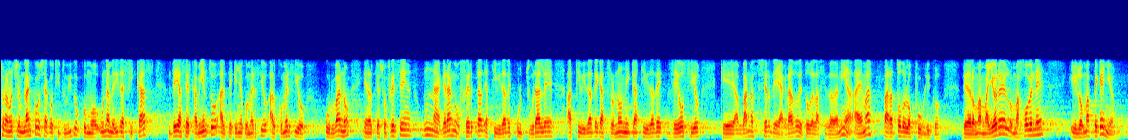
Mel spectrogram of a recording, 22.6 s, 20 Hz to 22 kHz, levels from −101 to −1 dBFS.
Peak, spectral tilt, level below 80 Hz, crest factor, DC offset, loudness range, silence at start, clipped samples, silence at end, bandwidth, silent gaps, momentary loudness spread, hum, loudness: 0 dBFS; -11 dB/octave; -56 dBFS; 16 dB; under 0.1%; 3 LU; 0 s; under 0.1%; 0 s; 4 kHz; none; 9 LU; none; -16 LUFS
